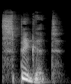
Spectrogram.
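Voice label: "spigot", British English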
